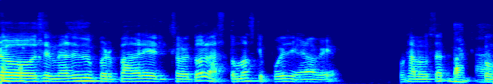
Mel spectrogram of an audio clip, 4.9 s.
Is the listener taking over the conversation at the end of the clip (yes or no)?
no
